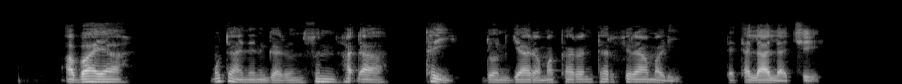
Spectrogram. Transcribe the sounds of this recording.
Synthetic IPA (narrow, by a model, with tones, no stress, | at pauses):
ʔa˨baː˦ja˦ | mʊ˦taː˨nɛ˦ŋɡɐ˨ɽɪ˦nsʊ˦ŋɦa˦ɗa˨ | ka˦˨j | dɔ˦ŋɡʲaː˦ɽa˨mɐ˦kɐ˦ɾɐ˦ntɐ˦rɸɪ˦ɾaː˦mɐ˨ɾiː˦ | d̥a˨ta˦laː˦laː˨t͡ʃeː˦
